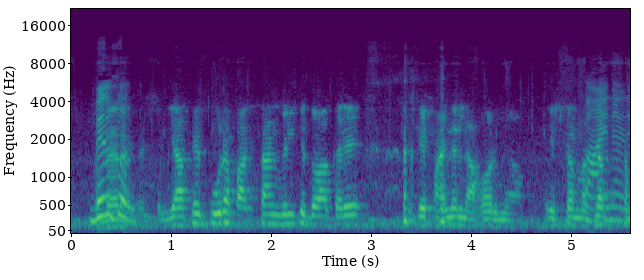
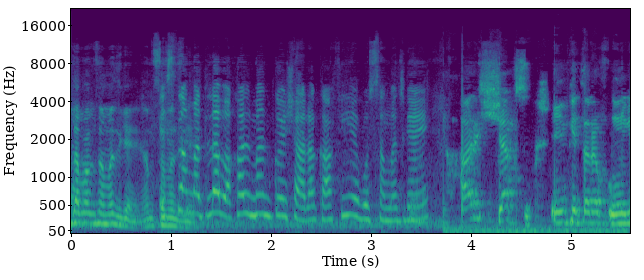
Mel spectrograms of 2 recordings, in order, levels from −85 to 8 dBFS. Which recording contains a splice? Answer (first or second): second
